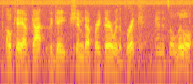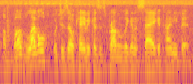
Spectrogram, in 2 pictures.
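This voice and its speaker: A man's voice: medium pitch, moderate pace, a bit bright. A man, explaining a home repair project in plain, practical terms outdoors. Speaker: DIY video host. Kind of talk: casual how-to narration. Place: outdoors in a backyard. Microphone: camera mic from a few feet away. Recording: outdoor camera audio with insect noise.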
